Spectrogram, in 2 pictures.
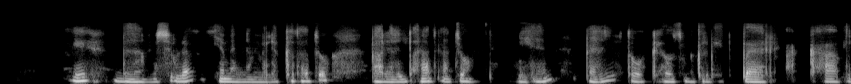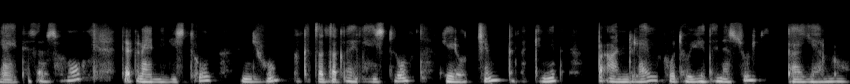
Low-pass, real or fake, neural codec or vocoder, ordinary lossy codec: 7.2 kHz; fake; codec, 16 kHz, 2 kbps, X-Codec, HuBERT features, trained on general audio; Opus, 64 kbps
